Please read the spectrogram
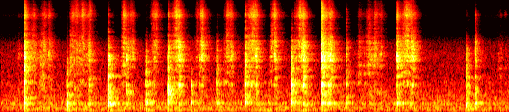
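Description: A spoon scraping fresh chhana off a plate into a frying pan, in short repeated scrapes and clinks of metal on crockery, about two a second, stopping near the end.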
